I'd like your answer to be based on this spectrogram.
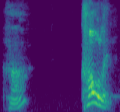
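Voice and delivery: ordinary talk, nothing marked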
